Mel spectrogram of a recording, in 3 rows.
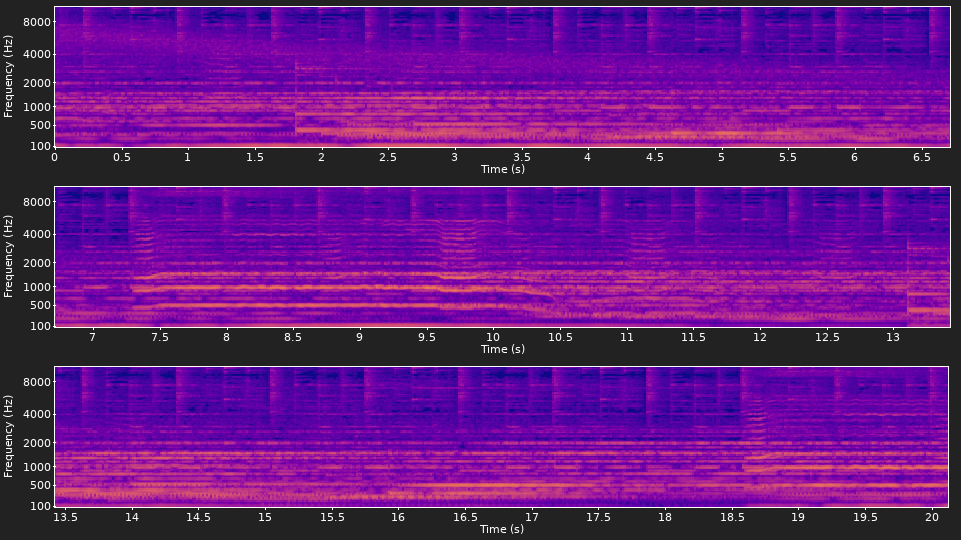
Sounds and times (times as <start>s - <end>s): New-age music: 0.0s - 20.1s.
